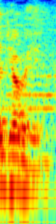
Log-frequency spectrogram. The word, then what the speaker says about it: Yahvé: Entonces el nombre del Señor viene a pronunciarse Yahvé, y como la pronunciación hebrea no pronuncia la H, entonces se pronuncia Yahvé.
